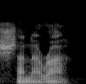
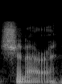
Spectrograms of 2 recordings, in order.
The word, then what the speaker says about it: Shannara: And uh, that name is pronounced Shanara. it's like, God damn it, not Shannara, as I just said.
